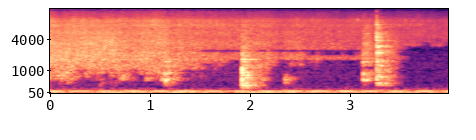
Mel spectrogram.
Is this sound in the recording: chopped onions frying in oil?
yes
